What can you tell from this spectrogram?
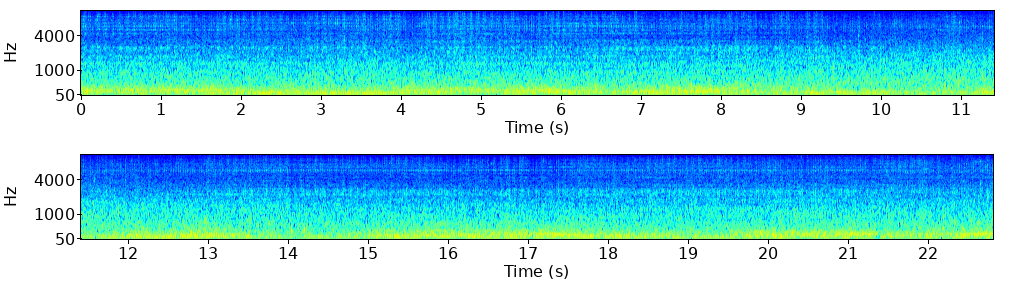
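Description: A boat's motor running steadily, a low droning hum that rises and falls a little in level.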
